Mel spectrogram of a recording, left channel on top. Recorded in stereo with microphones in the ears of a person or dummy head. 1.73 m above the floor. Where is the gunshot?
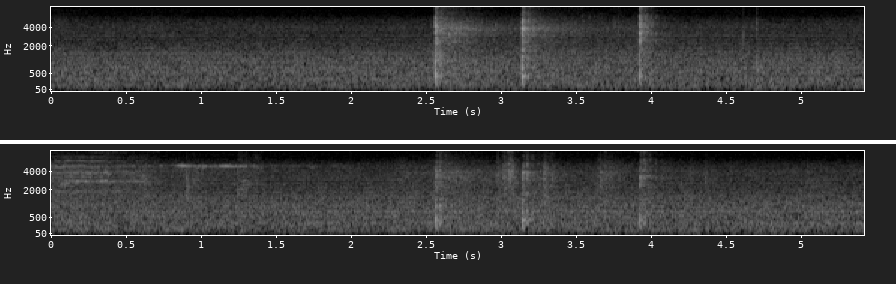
55° left (ahead or behind), 1.7 m.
